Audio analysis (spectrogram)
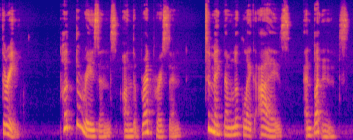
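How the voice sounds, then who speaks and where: Slow, expressive woman reading to children. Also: lowish voice, gravelly, slightly rough. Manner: deliberate, explanatory, checking in with questions. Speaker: reading teacher, narrator of a children's book read-aloud. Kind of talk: instructional read-aloud for young children.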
